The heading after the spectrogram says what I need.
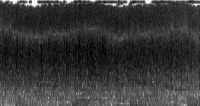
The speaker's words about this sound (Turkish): Hepinize teşekkür ediyoruz. Kocaman alkışlar.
